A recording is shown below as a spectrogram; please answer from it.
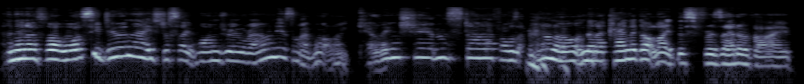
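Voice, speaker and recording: A woman's voice: a little high, animated, brisk, few pauses, darkish tone. Woman guest artist, rambling, emotional, laughs a lot, casual stream chat.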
